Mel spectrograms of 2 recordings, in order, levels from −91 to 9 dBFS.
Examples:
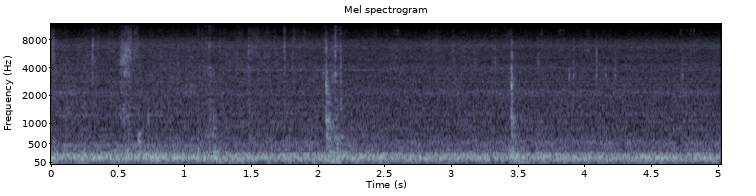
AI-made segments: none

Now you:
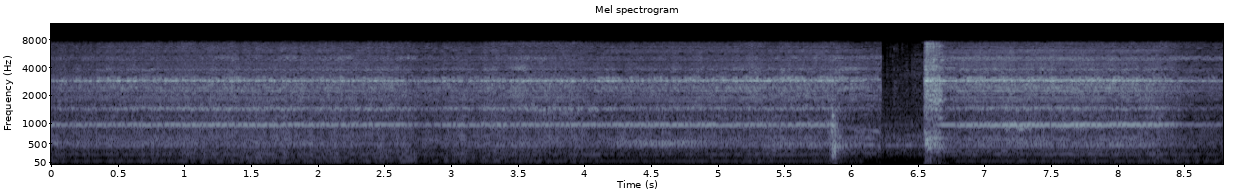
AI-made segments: 0.0-6.1; 6.8-8.8

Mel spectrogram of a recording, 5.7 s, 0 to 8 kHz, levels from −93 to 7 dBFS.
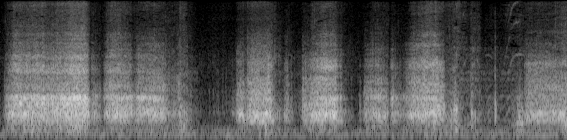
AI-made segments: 2.1-2.7

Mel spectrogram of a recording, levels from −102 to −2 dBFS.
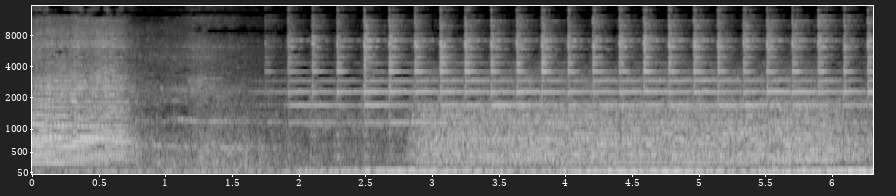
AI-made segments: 0.0-6.3

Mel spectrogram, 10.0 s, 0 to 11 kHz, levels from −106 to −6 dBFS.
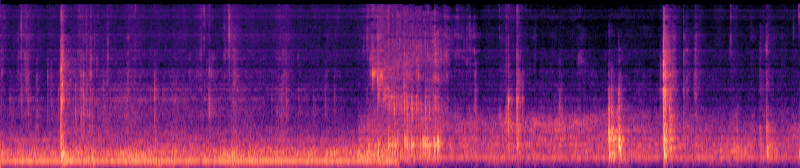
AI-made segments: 0.0-4.8; 5.5-10.0

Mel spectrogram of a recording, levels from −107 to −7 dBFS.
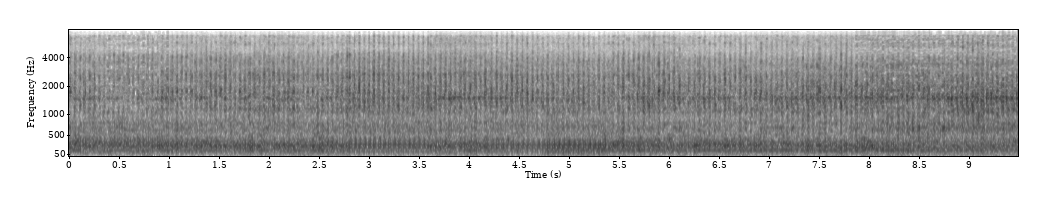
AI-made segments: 0.0-2.8; 3.6-4.2; 5.4-9.5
